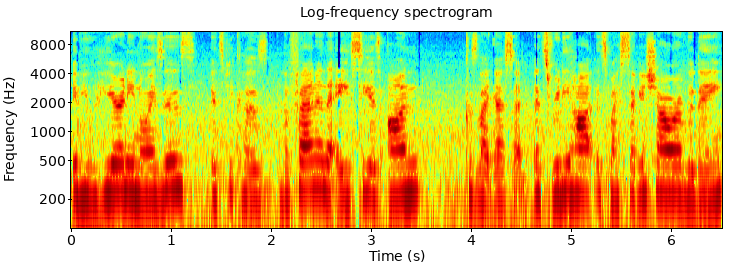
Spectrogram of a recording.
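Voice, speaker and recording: A woman talks at a fairly quick pace with a fairly high pitch and monotone, flat intonation, amid noticeable background noise and audible room echo. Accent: Puerto Rican. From Puerto Rico. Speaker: book vlogger. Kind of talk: casual vlog.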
